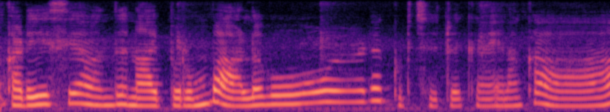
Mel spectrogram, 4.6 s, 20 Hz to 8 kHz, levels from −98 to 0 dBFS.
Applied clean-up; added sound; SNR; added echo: none; none; none; none.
